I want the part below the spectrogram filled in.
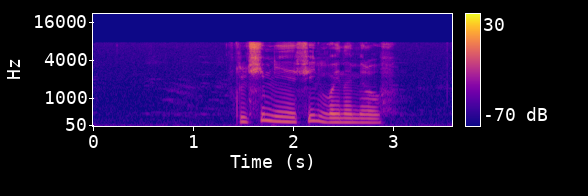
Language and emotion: Russian, neutral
